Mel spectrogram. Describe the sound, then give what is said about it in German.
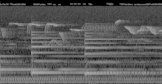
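Faint birds chirp and twitter in quick, scattered calls in the crown of an ancient tree, set against a steady, sustained musical drone that fills the background. No one speaks. “Und in seiner Krone leben unzählige Vögel.”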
